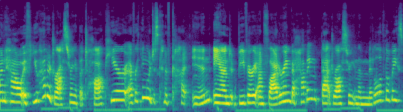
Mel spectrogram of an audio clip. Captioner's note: none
